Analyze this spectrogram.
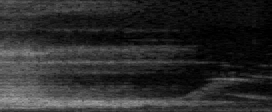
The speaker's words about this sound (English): Let's do another one. Here we go. Breathe in. Pause, blow out, move your hands.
